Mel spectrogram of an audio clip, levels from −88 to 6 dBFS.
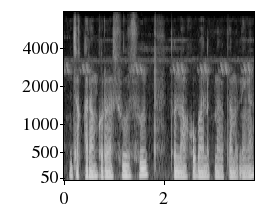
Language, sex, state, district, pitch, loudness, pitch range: Garo, male, Meghalaya, South Garo Hills, 85 Hz, -18 LUFS, 80-90 Hz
